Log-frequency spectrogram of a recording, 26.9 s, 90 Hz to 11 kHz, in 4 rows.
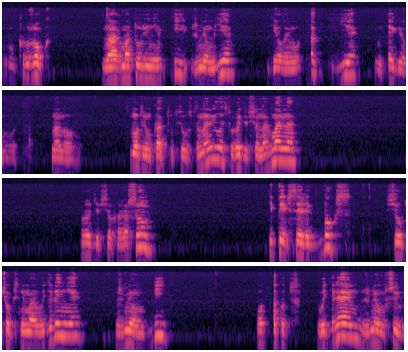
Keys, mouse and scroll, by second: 2.8 e, 5.7 e, 7.7 middle click, 9.3 middle click, 12.4 scroll down 1, 14.4 middle click, 14.4-18.7 scroll down 1, 18.7 click, 19.9 click, 21.7 b.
